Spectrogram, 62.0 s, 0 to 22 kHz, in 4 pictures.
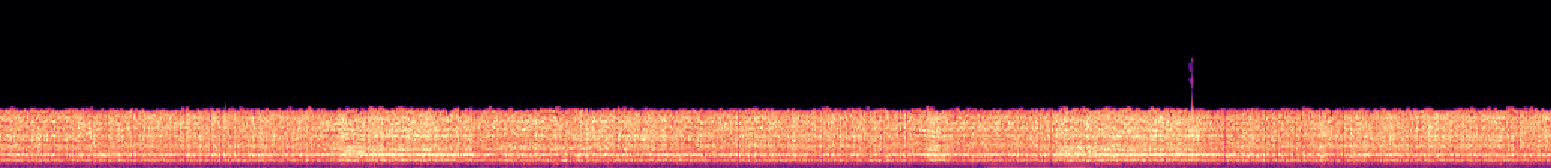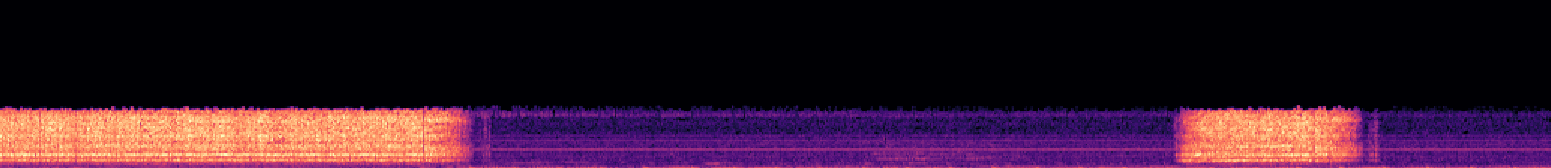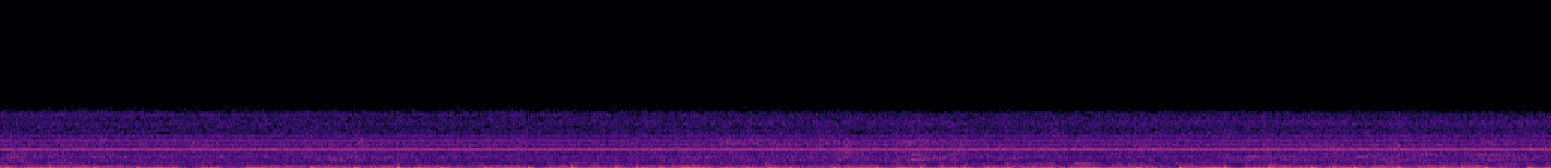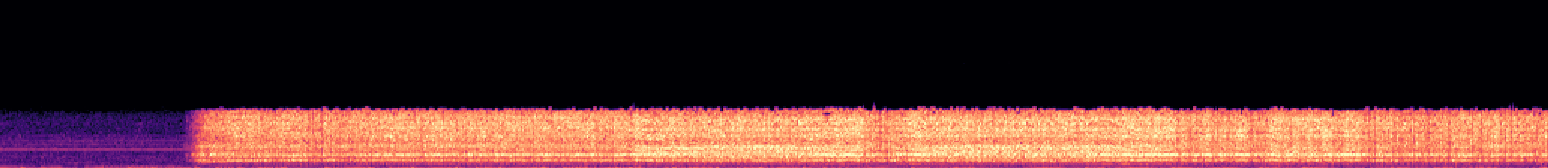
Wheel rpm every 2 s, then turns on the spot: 160, 160, 160, 160, 160, 160, 160, 160, 160, 150, 10, 0, 0, 30, 70, 0, 0, 0, 0, 0, 0, 0, 0, 0, 90, 160, 160, 160, 160, 160, 160.
none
